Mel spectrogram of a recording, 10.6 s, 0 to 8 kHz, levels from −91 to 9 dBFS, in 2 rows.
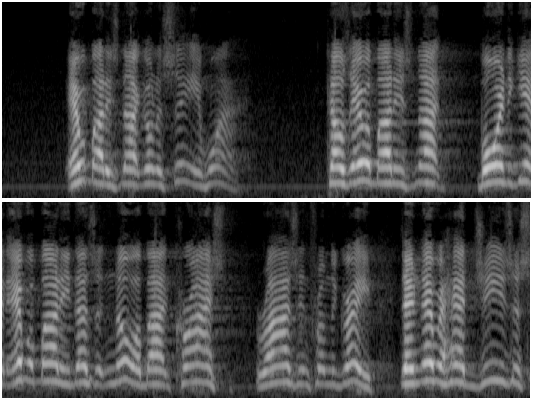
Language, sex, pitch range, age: English, male, 220-270 Hz, 60-79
